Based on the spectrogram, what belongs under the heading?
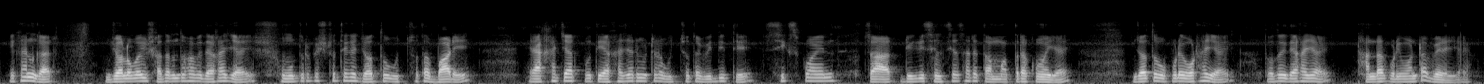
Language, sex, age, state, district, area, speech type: Bengali, male, 18-30, West Bengal, Birbhum, urban, spontaneous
